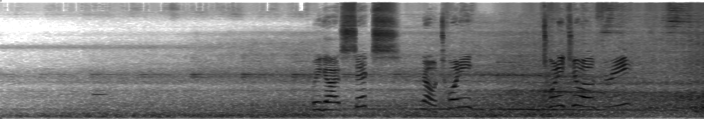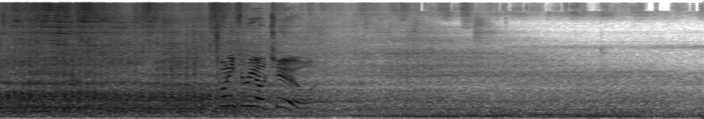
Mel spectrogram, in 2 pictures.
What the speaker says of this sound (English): We have a CN train coming. No, it's a Via actually.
